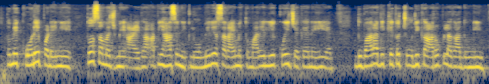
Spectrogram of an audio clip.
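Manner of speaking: ordinary delivery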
